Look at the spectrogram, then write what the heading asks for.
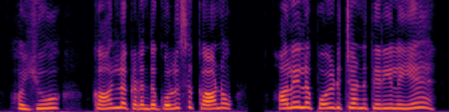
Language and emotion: Tamil, fearful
